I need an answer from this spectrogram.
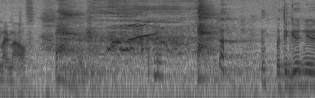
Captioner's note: audience laughing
